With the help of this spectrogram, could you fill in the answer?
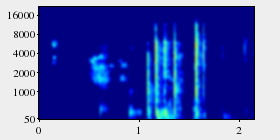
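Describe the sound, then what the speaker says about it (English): Quick taps on a computer keyboard, a short cluster of close, faint clicks over about two seconds in an otherwise quiet room. "let me type these in."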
